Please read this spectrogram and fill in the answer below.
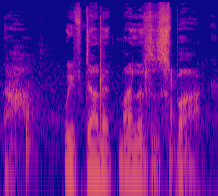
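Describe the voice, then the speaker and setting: A man playing a suave, cunning villain in an intimate ASMR roleplay, speaking in a silky, theatrical, teasing way with deliberate pauses. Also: sits low, steady tone, vocal fry, background noise. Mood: admiring, tender. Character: suave, cunning male criminal mastermind villain, seductive and teasing.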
